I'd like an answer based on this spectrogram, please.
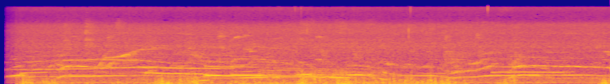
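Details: Bullmastiff howling: long, wavering, siren-like tones that slide up and down and overlap, sustained for the whole stretch, loud and close.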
